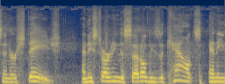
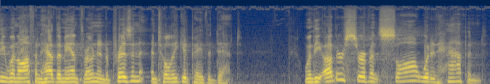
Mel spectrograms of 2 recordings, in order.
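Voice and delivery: usual speaking voice

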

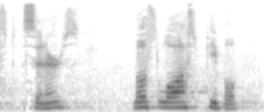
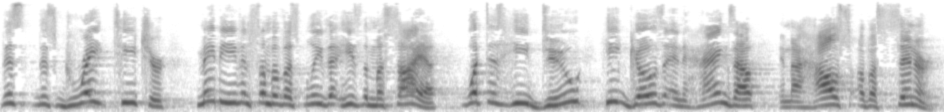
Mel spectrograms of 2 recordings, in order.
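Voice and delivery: righteous crowd mocking Jesus, sneering and pitched up; sneering onlooker; 4 semitones higher, 3 dB louder than usual. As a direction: scoff at the teacher who eats with sinners. They watched Jesus and go.

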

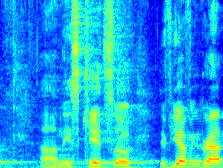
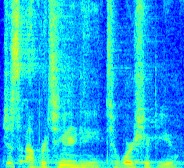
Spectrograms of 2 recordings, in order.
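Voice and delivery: offering prayer; 2 semitones lower than usual. Real, not acted. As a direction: pray simply, searching for the words. Prays over the offering.

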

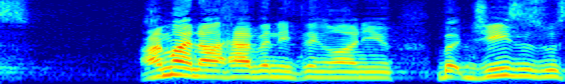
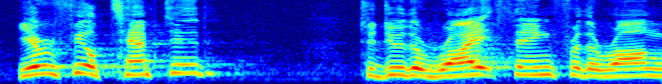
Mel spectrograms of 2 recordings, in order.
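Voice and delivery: higher and louder, pushing the question; louder, pressing question; 6 semitones higher, 6 dB louder than usual. Real, not acted. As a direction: lean in hard on the question. Asks the same question again, louder.

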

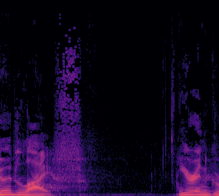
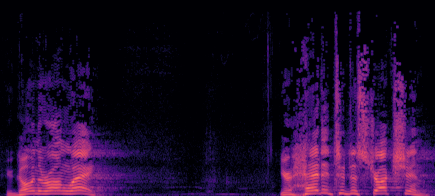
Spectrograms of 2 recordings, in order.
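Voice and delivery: much higher and louder, pleading warning; urgent rebuke; 7 semitones higher, 4 dB louder than usual. Acted. Preacher voicing Wisdom warning fools, urgent loud plea. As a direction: call them back from the cliff edge.

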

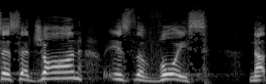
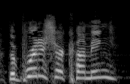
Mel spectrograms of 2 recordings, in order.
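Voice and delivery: high mock yell; 6 semitones higher than usual. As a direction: call it out like a town alarm. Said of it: "John the Baptist yelling and saying".

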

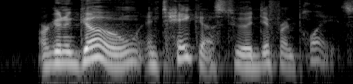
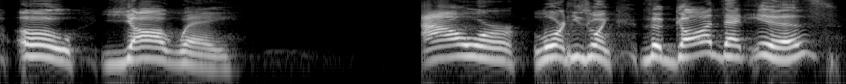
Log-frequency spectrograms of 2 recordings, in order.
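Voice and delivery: louder and higher, building praise; rising preaching fervor; 5 semitones higher, 3 dB louder, slower than usual. Acted. Pastor exalting God's name to the congregation, fervently. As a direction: preach it with mounting force.

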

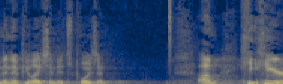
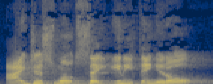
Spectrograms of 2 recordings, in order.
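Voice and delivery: higher, louder huffy retort; huffy outburst; 5 semitones higher, 4 dB louder than usual. Retold or imitated. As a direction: snap it out in a huff. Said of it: "Or maybe it sounds like".

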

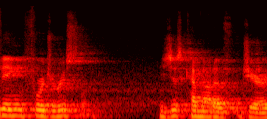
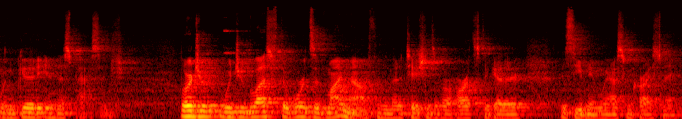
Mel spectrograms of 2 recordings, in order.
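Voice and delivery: hushed petition, sinking lower toward the close; prayer; 3 semitones lower than usual. Real, not acted. Leads the congregation in prayer.

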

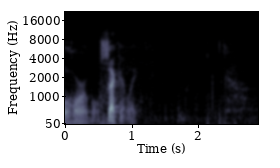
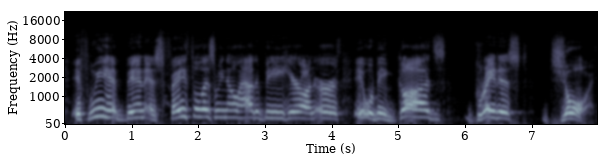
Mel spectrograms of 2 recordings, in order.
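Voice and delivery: loud, driving sermon voice, pitched up; preaching at full force; 6 semitones higher, 8 dB louder than usual. Acted. Pastor rousing the congregation against a bad quote, loud full-force preaching. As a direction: hammer it home to the congregation.

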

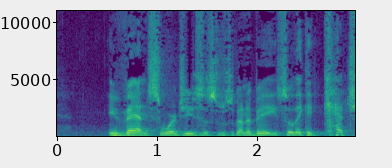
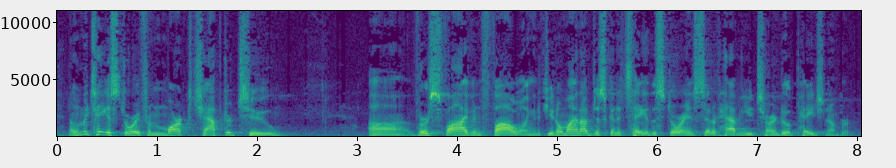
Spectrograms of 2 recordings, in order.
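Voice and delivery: ordinary delivery

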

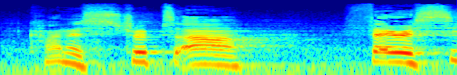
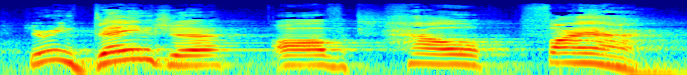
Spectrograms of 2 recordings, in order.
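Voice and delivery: slow ominous warning; 4 dB louder, much slower than usual. Retold or imitated. Climax of quoted warning.

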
